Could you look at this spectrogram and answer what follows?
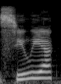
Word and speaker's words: celiac: they were talking about is it celiac disease is that how you pronounce it yes it is um now how can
